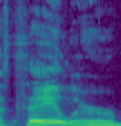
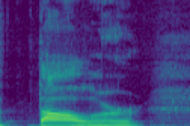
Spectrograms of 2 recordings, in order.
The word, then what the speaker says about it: Thaler: to us from Germany the taller it's it's spelled like it's the thalor but it's the thaler which is a large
